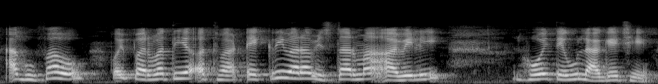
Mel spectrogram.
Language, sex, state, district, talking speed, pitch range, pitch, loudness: Gujarati, female, Gujarat, Valsad, 110 wpm, 210-255 Hz, 230 Hz, -15 LUFS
